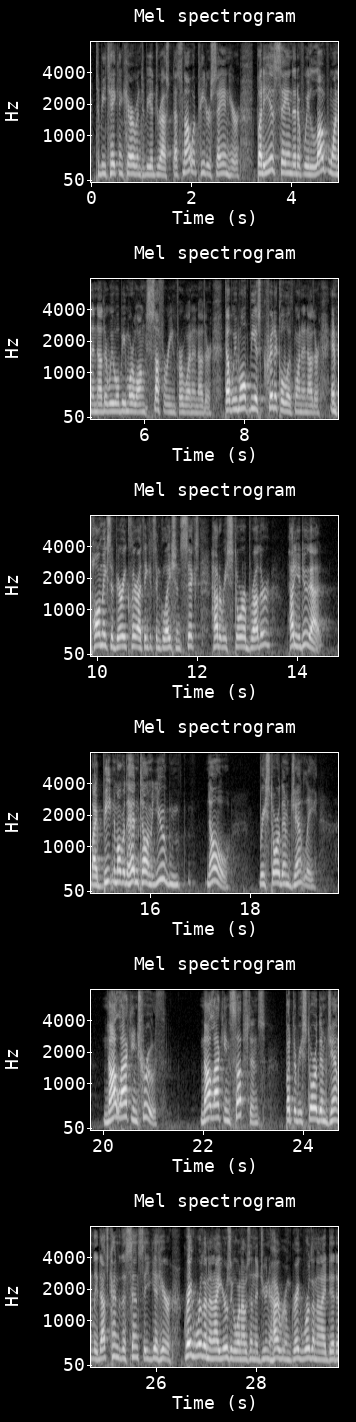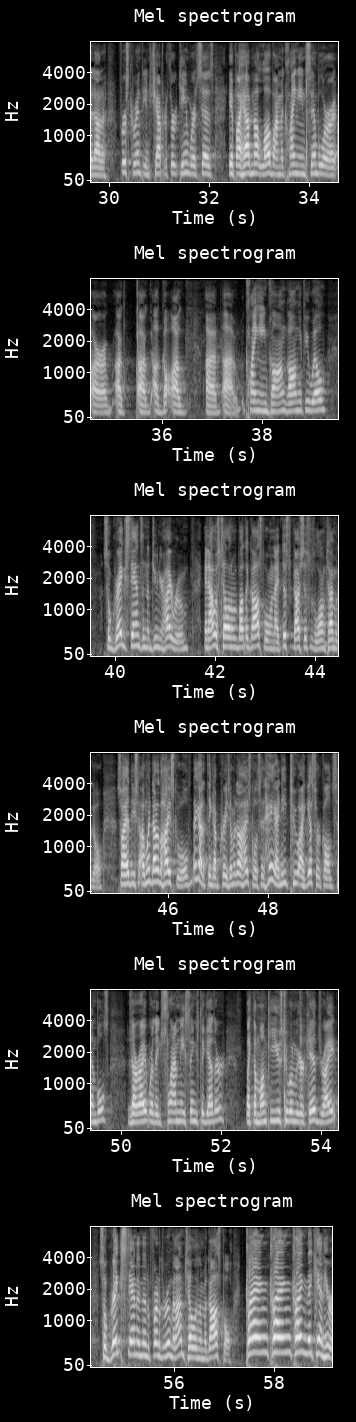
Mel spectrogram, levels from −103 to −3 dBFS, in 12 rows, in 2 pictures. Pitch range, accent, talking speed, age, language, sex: 180-230 Hz, American, 250 wpm, 40-59, English, male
